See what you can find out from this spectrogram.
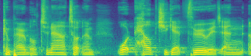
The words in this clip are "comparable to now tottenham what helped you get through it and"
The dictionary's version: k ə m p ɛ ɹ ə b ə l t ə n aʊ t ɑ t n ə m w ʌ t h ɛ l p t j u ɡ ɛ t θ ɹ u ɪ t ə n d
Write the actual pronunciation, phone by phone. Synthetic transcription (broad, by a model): k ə m p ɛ ɹ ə b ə l t ə n aʊ t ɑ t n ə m w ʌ t h ɛ l p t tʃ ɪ ɡ ɛ t θ ɹ u ɪ t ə n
